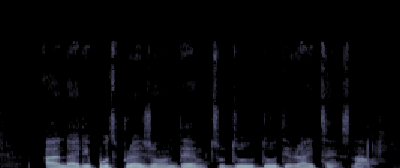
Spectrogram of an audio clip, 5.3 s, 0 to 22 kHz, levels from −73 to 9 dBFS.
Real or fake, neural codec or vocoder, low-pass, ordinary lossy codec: real; none; 19.8 kHz; MP3, 64 kbps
